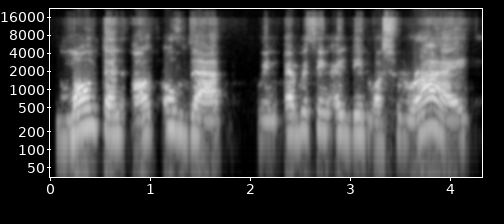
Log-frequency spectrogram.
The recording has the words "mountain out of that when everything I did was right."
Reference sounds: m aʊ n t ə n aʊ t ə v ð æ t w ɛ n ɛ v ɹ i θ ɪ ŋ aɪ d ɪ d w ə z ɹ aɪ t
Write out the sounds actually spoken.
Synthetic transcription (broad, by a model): m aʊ n t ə n aʊ t ə v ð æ t w ɛ n ɛ v ɹ i θ ɪ ŋ aɪ d ɪ d w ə s ɹ aɪ t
